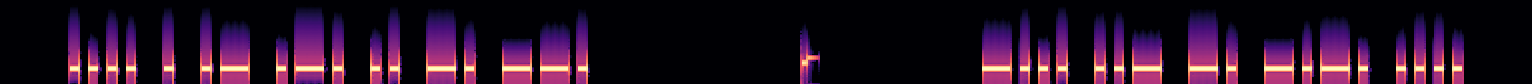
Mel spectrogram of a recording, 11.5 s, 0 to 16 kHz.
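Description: Morse code tones at 17 wpm sending common English words from the 1751-2000 range of a top words list: a single steady mid-pitched beep keyed into short and long pulses, two bursts of characters separated by a pause broken by one soft click. No talking.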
